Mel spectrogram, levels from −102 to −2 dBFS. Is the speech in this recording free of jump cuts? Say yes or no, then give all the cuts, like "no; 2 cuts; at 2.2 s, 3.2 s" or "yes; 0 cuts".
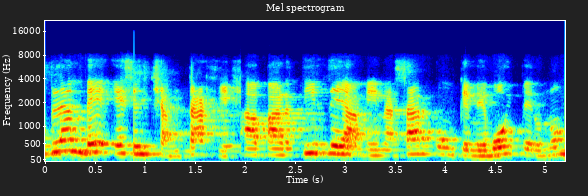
no; 2 cuts; at 0.8 s, 1.9 s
